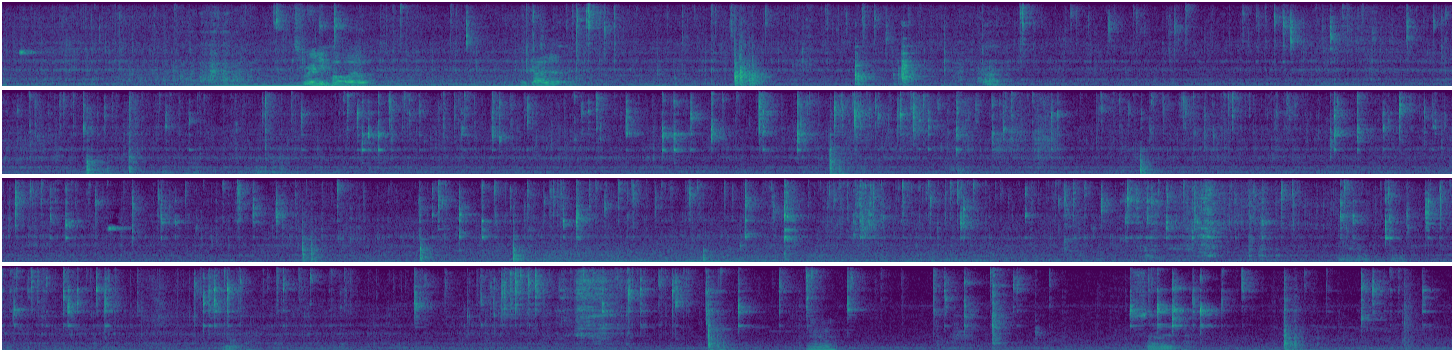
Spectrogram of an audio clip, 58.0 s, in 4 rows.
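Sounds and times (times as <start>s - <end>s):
tomatoes sizzling in oil: 0.0s - 52.2s.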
